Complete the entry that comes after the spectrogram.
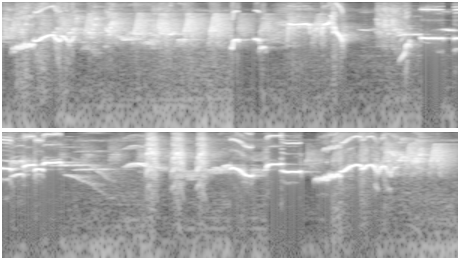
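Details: White-rumped shama singing at full intensity while fighting: a dense, rapid stream of high whistles, trills, rising and falling slurs and harsh chatters, nearly continuous over six seconds with short breaks.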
